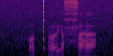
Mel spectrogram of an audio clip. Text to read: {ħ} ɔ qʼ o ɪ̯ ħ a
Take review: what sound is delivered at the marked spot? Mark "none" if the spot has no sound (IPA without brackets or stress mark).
h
